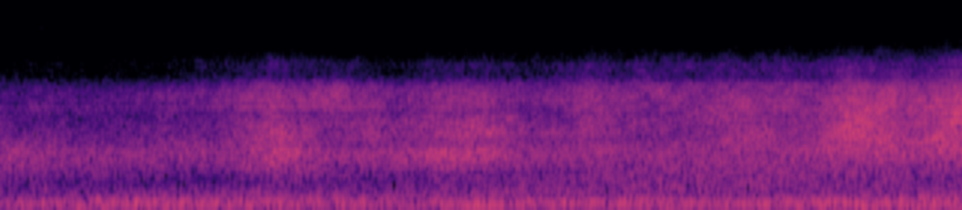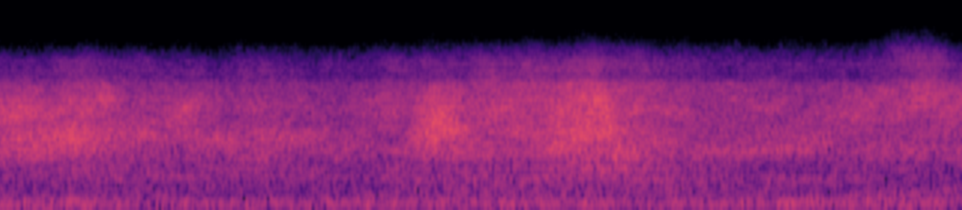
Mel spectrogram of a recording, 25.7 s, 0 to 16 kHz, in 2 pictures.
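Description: Qantas 730 airliner landing on runway 16 right at Sydney Airport, a steady, loud broadband jet roar that holds for the whole stretch with swelling whooshes, no voices over it.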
